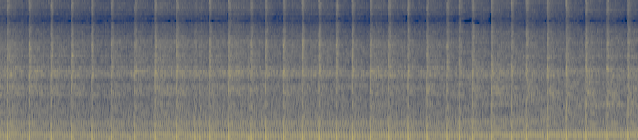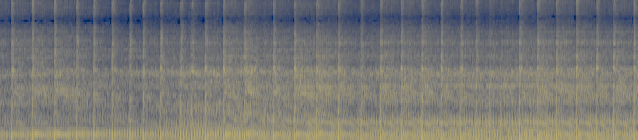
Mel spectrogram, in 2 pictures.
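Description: A two-stroke chainsaw idles, its engine popping unevenly.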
